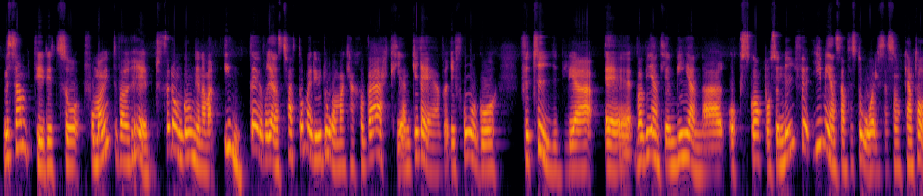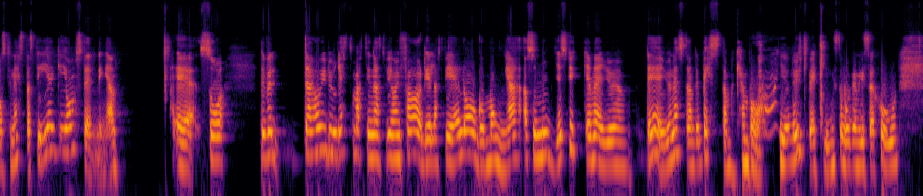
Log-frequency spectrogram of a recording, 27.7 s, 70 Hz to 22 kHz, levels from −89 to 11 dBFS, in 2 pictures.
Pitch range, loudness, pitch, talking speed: 175-265 Hz, -17 LUFS, 210 Hz, 185 wpm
